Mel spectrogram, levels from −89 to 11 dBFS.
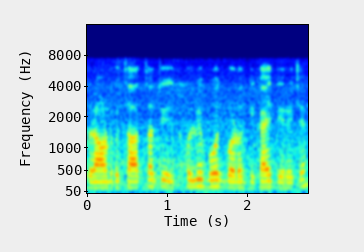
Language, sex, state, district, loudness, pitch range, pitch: Rajasthani, male, Rajasthan, Nagaur, -18 LUFS, 125-145 Hz, 130 Hz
